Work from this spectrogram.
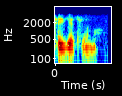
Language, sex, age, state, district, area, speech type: Santali, male, 18-30, West Bengal, Bankura, rural, conversation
